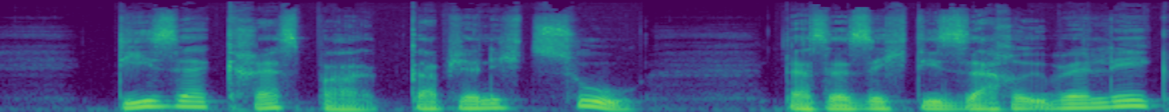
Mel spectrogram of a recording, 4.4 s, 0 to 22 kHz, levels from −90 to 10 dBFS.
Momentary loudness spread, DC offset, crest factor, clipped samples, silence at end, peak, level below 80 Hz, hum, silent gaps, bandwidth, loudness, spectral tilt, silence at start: 8 LU; under 0.1%; 16 dB; under 0.1%; 0.05 s; -2 dBFS; -34 dBFS; none; none; 19.5 kHz; -19 LUFS; -5 dB/octave; 0.45 s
